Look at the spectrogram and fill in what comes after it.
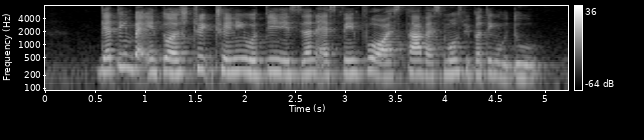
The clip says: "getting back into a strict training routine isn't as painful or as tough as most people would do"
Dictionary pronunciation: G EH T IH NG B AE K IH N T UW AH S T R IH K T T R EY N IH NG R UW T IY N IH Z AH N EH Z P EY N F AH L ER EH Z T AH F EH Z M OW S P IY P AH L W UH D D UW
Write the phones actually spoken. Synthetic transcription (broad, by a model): G EH T IH NG B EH K IH N T UW AH S T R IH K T T R EY N IH NG R UW T IY N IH S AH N EH S P EY N F AH L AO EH S T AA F EH S M OW S P IY P AH L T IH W D UW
